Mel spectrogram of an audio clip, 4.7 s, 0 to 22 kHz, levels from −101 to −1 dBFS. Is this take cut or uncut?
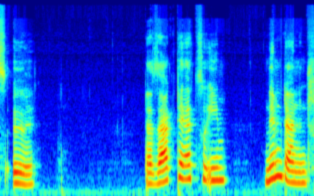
uncut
